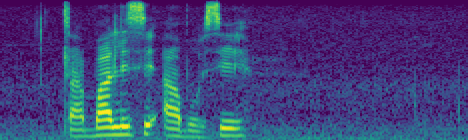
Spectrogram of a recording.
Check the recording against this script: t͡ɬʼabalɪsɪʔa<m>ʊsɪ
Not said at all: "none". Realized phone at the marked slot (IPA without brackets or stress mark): b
